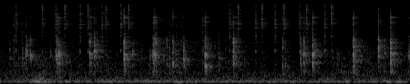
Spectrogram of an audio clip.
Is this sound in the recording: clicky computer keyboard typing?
yes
